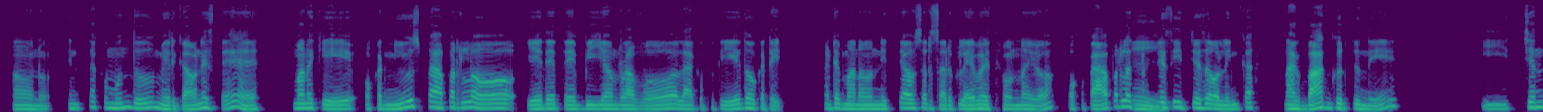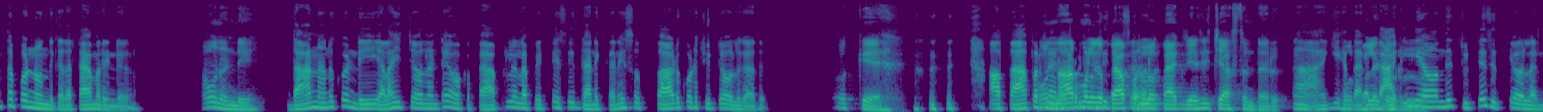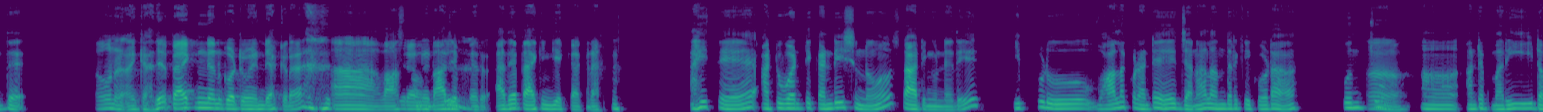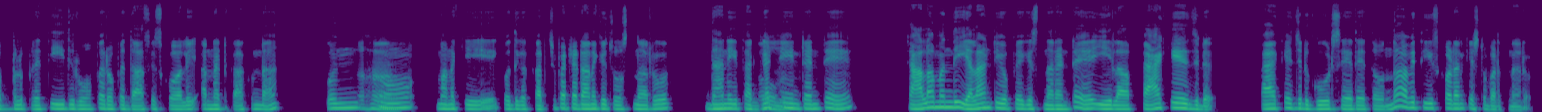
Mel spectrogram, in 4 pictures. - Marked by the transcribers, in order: in English: "న్యూస్ పేపర్‌లో"; in English: "పేపర్‌లో"; in English: "టామరిండ్"; in English: "పేపర్‌లో"; other background noise; giggle; in English: "పేపర్‌లో"; in English: "నార్మల్‌గా పేపర్‌లో ప్యాక్"; in English: "ప్యాకింగ్"; chuckle; in English: "ప్యాకింగ్"; chuckle; in English: "ప్యాకేజ్డ్, ప్యాకేజ్డ్ గూడ్స్"
- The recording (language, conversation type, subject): Telugu, podcast, మీ ఊరిలోని చిన్న వ్యాపారాలు సాంకేతికతను ఎలా స్వీకరిస్తున్నాయి?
